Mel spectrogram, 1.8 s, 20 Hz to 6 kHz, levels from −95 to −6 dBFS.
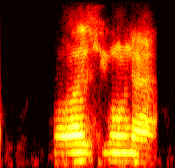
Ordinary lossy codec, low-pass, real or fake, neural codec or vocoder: Opus, 32 kbps; 5.4 kHz; fake; codec, 24 kHz, 6 kbps, HILCodec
